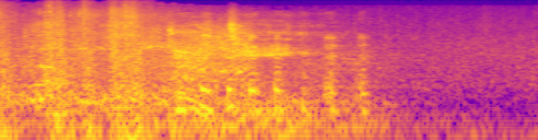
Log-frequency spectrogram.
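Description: Video game spell effects crackle and burst.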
